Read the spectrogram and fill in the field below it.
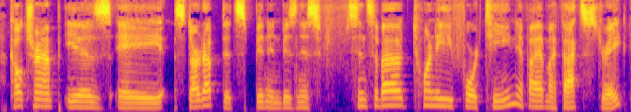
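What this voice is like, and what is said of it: Canadian accent. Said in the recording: “you can probably tell from my accent, I'm originally from Canada”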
